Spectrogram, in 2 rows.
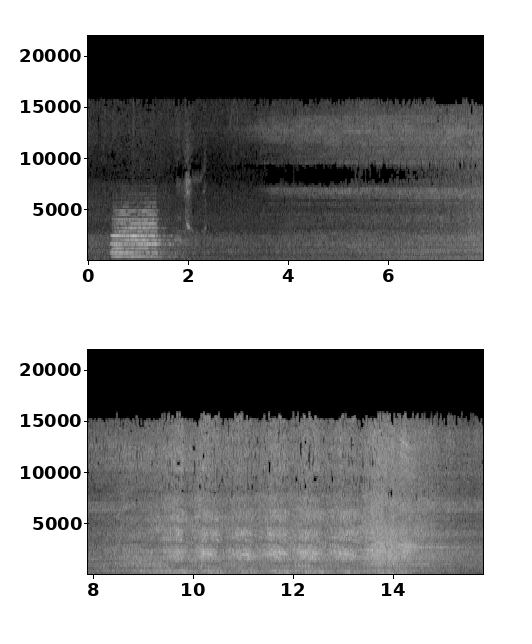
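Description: An electric push-pull train led by an EU47 (Bombardier Traxx) locomotive with double-deck coaches gives one short horn blast about half a second in, then approaches and passes at speed. Its rumble builds and the wheels clatter over the rail joints about twice a second, loudest just before the end.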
